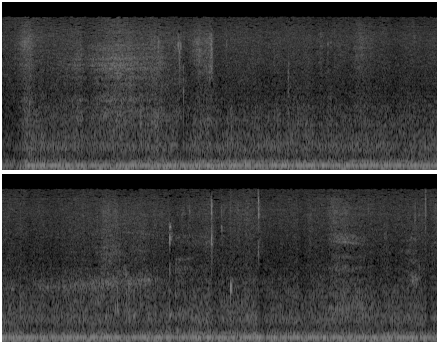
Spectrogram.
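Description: A steady low hum with no speech, with a few faint ticks over it.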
